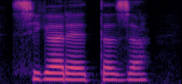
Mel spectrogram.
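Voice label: "sigaretas", lingua sarda, female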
